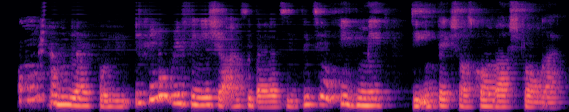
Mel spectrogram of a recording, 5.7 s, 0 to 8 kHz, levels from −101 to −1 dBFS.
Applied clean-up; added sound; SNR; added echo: neural mask model DeepFilterNet 3.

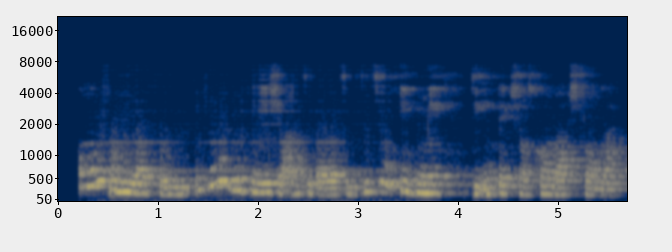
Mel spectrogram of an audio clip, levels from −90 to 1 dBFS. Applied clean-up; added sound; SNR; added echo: neural separator model SepFormer DNS4.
